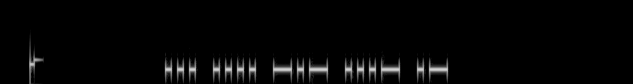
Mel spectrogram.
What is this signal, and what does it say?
Morse code, heard as a keyed tone, about 20 wpm, 700 Hz. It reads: SHKVA
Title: Code Groups - 5 Letters - 20wpm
